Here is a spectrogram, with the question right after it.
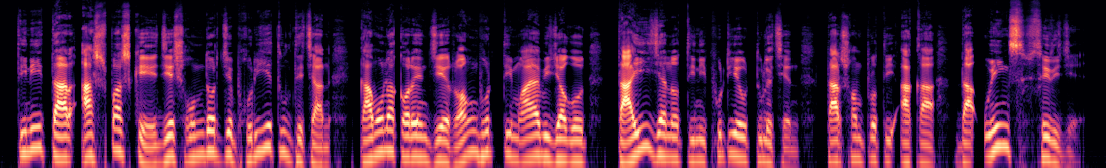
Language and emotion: Bengali, neutral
